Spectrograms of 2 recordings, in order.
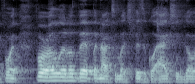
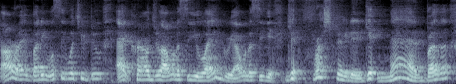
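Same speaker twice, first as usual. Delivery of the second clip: higher, louder pumped-up taunt; hyped wrestling promo; 7 semitones higher, 3 dB louder than usual. Retold or imitated. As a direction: hype him up like a promo guy yelling "brother". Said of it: "I'm like".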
